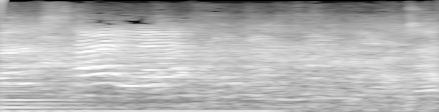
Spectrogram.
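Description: A live band ends a song on a held low note that stops about a second and a half in, over loud crowd chatter and voices.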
